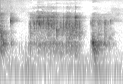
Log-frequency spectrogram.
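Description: LeapFrog Count Along Register toy playing a raspy electronic sound effect a little over a second long through its small speaker, between short bits of its recorded voice.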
